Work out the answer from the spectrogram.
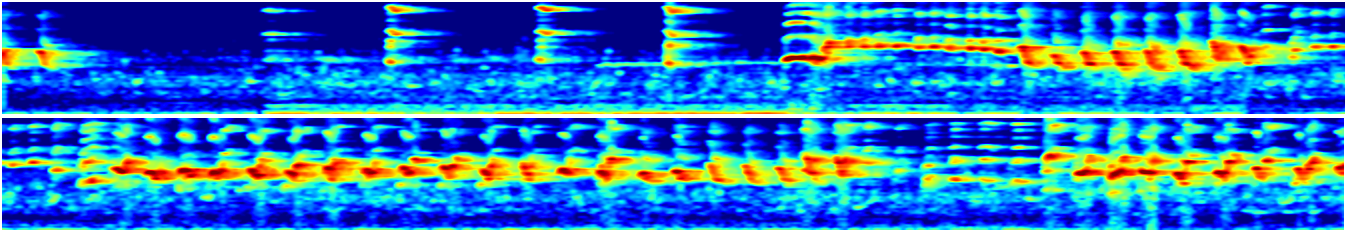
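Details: White-rumped shama tutor song to prompt an answer: a few spaced sharp chips, then a long fast run of warbling, rolling notes that rise and fall continuously.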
